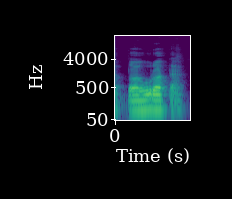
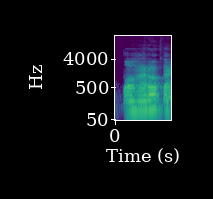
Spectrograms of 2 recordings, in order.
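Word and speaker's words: طهارة: Jadi lafaz toharota tadi boleh dibaca toharota, boleh dibaca tohurota. Wal awal fatu afsah wasyar. Kalau dibaca fathah itu lebih fasih dan lebih masyhur, lebih populer dibacanya toharota dengan fathah.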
